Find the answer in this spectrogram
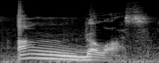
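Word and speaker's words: angelos (ἄγγελος): Anytime in Greek, two gammas come together, the first one in guttural is pronounced like an N. So the word angel is alpha gamma gamma. But when it's pronounced, it's angelos.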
